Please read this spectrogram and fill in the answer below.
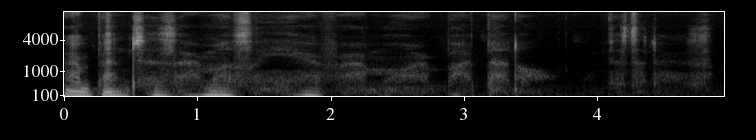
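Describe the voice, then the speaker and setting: A man voicing a gentle, courteous spider prince in a soft, breathy, reassuring whisper for an ASMR roleplay. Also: lowish voice, completely flat delivery. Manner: soft, unhurried, reassuring, hesitant pauses.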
